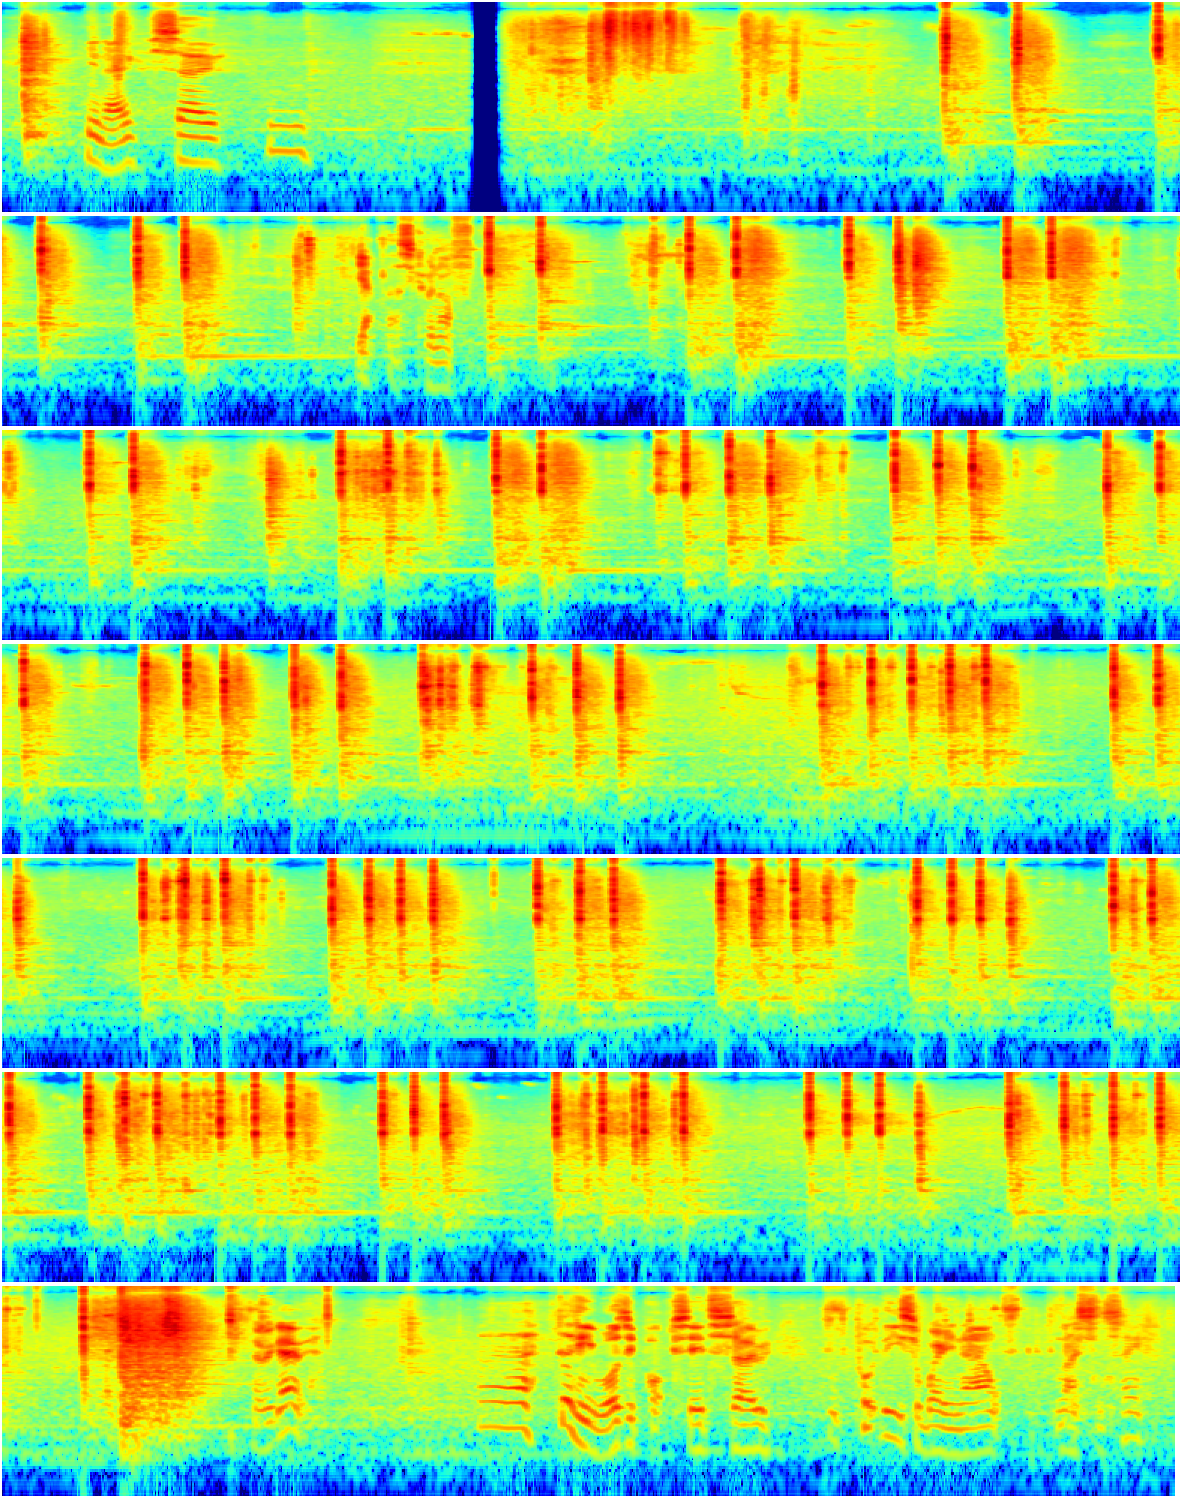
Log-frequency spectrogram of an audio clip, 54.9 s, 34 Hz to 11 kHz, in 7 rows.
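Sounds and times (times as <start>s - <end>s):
hammer striking a fitting: 6.3s - 10.0s, 11.1s - 28.0s, 29.0s - 48.8s.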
